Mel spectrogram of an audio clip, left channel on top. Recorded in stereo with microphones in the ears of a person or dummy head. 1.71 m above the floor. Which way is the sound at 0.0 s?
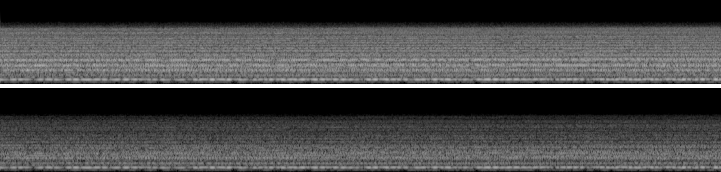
60° left (ahead or behind).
